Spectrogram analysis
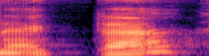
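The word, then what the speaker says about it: へ: উচ্চারণ করি তাই না তবে যখন এটি বাক্যে পার্টিকেল হিসেবে ব্যবহৃত হয় তখন এটি এ হিসেবে উচ্চারিত হয় যখন কোন বাক্য ইকিমাস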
